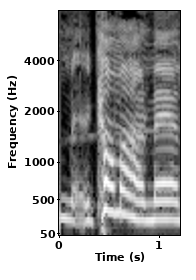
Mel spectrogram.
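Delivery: put-on near-crying voice. Retelling being hit while driving: imitating own near-crying plea. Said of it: "almost crying".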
